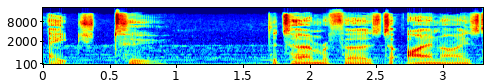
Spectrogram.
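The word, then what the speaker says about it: H II: Emission nebulas are also called H2 regions, pronounced H2.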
